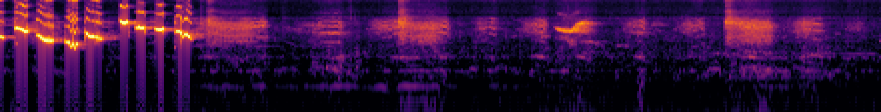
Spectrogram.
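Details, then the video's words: Ngeplong song of an Oriental magpie-robin (kacer), suited to tutoring and to luring wild birds in forest: a quick series of about eight loud, sliding whistled notes, then fainter scattered chirps and soft rustling. "BURUNG KACER NGEPLONG SUARA COCOK UNTUK MASTERAN DAN MIKAT KACER DI HUTAN"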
